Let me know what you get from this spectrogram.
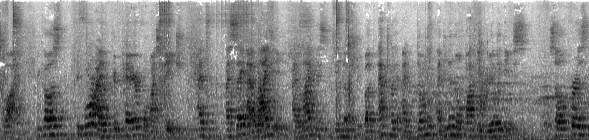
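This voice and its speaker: Echoey distant speaker. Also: mid-range voice. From Taiwan. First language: Taiwanese Hokkien. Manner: earnest, poses questions to the audience. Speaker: club speaker. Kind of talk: prepared speech to a live audience. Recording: very echoey room from a distance, noisy.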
